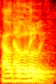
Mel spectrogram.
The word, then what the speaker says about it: Kalgoorlie: He's head of medicine at, is it pronounced Kalgoorlie Hospital? Yeah, that's correct. Kalgoorlie, yeah.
